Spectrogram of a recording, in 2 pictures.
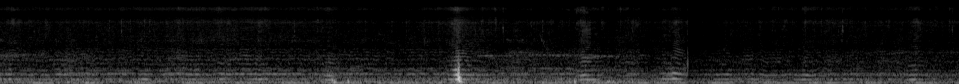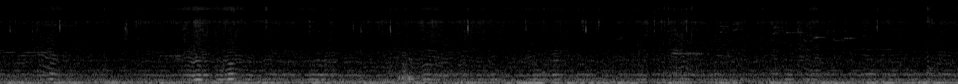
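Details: In early spring, honey bees carry pollen home for nest building, producing a steady, even hum of many wings throughout, with one sharp click early on and a faint low rumble beneath.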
